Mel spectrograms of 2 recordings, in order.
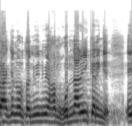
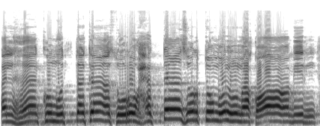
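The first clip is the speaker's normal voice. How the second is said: brisk, flowing Quran recitation at hadr pace; 2 semitones higher, much slower than usual. Shown as a demonstration. Teacher recites the whole surah in fast hadr style. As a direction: recite quickly and smoothly. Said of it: "हदर पढ़ते हैं।".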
